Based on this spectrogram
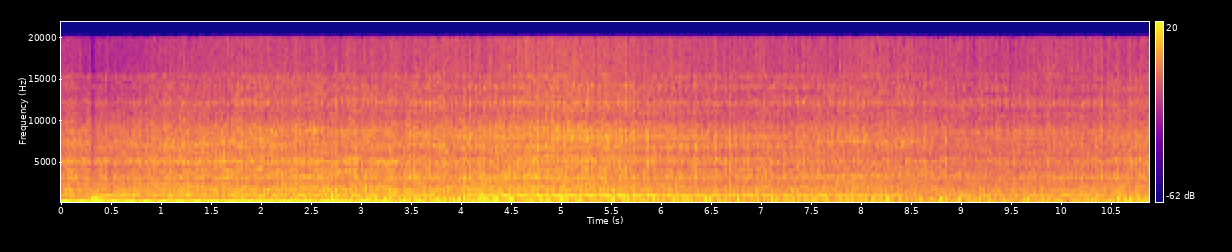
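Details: BMW E46 M3 after new spark plugs, ignition coils and valve cover gasket for a misfire, started on a weak battery: loud idle with a fast, even metallic rattle turning with the engine; ratchet and socket left on the crank pulley.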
